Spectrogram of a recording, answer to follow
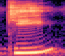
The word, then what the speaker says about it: key: So what you have to note here is that contrast in k, in key and ski. Key, when you pronounce it, you can find an aspirated stop there, but in ski it is unaspirated.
